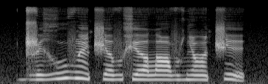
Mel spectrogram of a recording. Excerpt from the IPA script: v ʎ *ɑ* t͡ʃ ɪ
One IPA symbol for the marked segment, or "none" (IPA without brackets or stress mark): ɑ̃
